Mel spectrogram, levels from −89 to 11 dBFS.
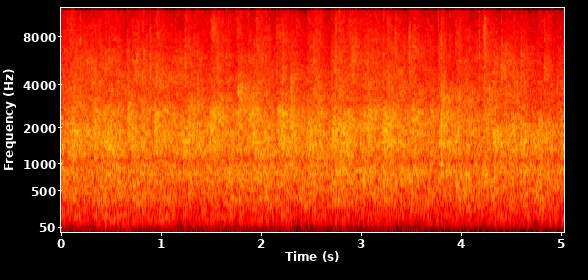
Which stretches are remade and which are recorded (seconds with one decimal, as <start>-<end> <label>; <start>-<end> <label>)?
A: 0.0-3.6 remade; 3.6-5.0 recorded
